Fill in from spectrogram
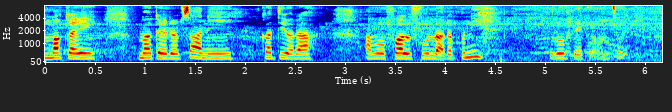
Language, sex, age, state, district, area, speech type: Nepali, female, 18-30, West Bengal, Alipurduar, rural, spontaneous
